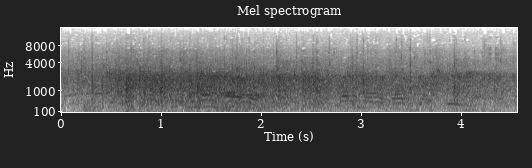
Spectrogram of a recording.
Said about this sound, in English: Give her a hearty clap.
